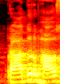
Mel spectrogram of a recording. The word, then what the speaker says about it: प्रादुर्भाव: डी भी गलत है आप शुद्ध उच्चारण कीजिए प्रा दुर भाव जो रा है व रेफ वाला रा होगा इसलिए ऑप्शन ए सही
